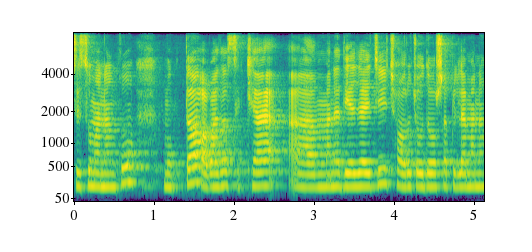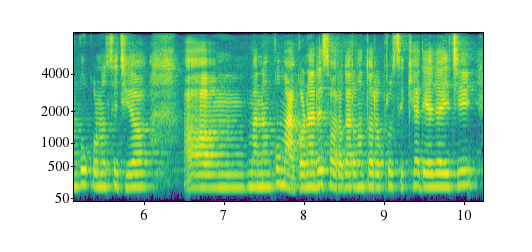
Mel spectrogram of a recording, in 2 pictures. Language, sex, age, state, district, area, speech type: Odia, female, 18-30, Odisha, Dhenkanal, rural, spontaneous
